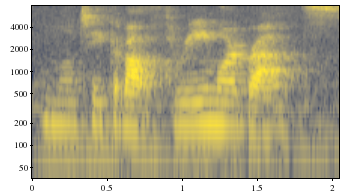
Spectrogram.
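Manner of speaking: calm meditation voice with long pauses; unhurried, even guidance into stillness; guided meditation. Acted. Yoga teacher settling students into breath and patience, guided meditation.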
